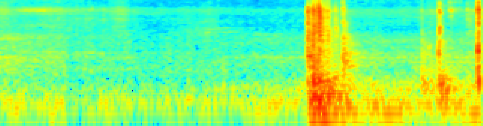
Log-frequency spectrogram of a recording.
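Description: A car door handle pulled and the latch releasing with one sharp clack about one and a half seconds in, after a stretch of faint outdoor background noise.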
